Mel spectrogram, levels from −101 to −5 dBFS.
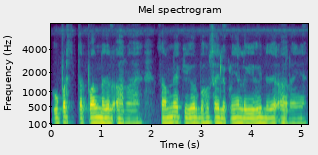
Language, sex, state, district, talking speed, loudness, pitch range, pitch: Hindi, male, Uttar Pradesh, Lalitpur, 210 wpm, -17 LUFS, 105-110 Hz, 110 Hz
